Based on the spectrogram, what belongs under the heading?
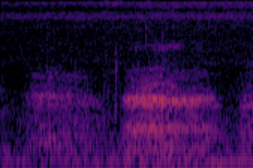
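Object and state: Nothing is struck.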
